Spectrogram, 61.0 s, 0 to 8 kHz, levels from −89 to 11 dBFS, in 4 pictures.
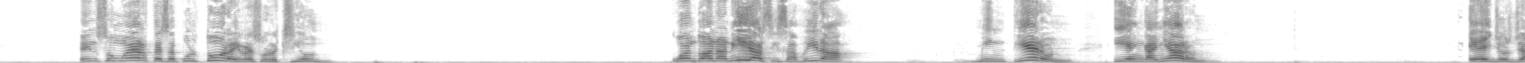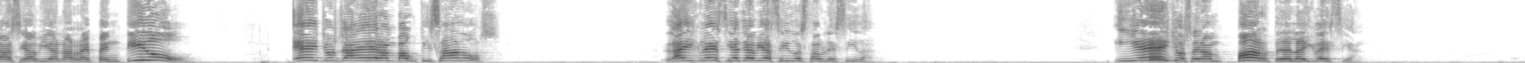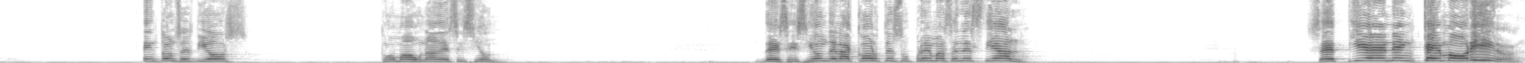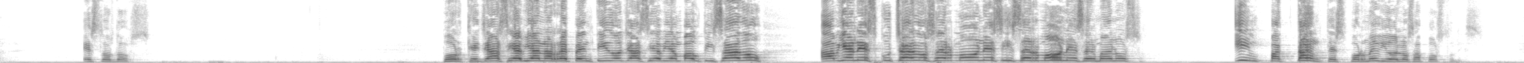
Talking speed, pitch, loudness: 70 wpm, 195 Hz, -24 LUFS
